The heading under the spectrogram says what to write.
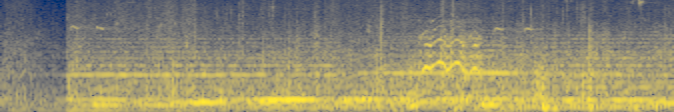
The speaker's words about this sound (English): Mounting her horse, she smiles at him, then rides away.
